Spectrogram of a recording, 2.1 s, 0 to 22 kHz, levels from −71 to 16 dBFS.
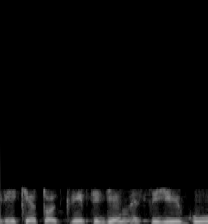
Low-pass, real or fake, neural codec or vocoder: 3.6 kHz; fake; autoencoder, 48 kHz, 128 numbers a frame, DAC-VAE, trained on Japanese speech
